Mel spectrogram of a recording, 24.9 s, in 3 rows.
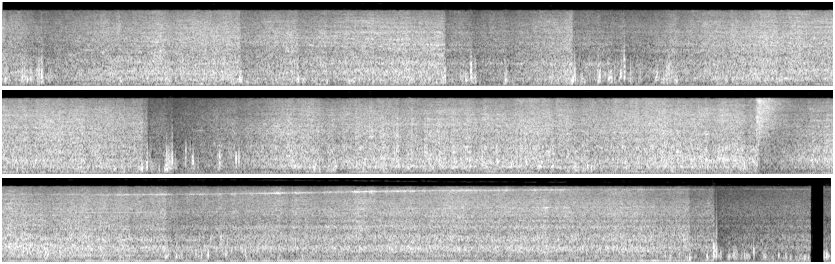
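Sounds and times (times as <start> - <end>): train wheels rolling on rails: 0.0 - 24.6
diesel locomotive engine drone: 0.0 - 24.7
faint high wheel squeal: 17.8 - 23.4.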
